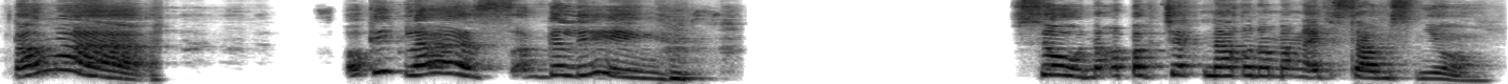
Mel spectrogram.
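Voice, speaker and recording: A woman performing comedy skits, switching quickly between several characters in a lively way. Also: extremely high pitch.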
